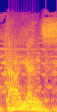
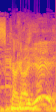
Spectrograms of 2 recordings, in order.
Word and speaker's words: Calliet: How you say your last name, brother? Y'all said it right. Calliet. Calliet. Y'all said it perfect.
